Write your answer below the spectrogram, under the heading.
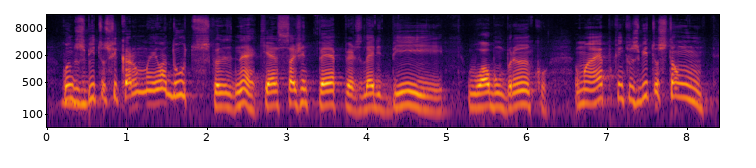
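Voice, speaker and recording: A man with a fairly high pitch, a dark, mellow tone and lively intonation at a moderate pace. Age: 50s. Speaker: musician. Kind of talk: casual chat.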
